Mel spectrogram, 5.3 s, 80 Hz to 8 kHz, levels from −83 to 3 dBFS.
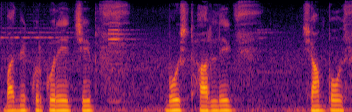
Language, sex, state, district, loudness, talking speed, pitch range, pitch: Hindi, male, Delhi, New Delhi, -19 LUFS, 90 wpm, 125-135 Hz, 130 Hz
